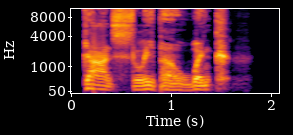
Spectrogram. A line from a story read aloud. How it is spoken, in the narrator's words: growled Grumble to his daughter and granddaughter, as though it were their fault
